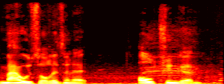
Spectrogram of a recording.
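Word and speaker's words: Mousehole: Um it's a bit like mouse hole in Cormal's pronounced mousel, isn't it?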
